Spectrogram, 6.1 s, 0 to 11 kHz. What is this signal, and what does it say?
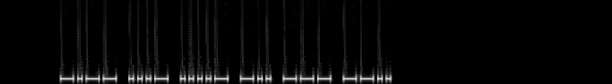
Morse code, heard as a keyed tone, about 28 wpm, 700 Hz. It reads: YV4DOZ
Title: DXCC-100 Call Signs - 6 Characters - 28wpm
